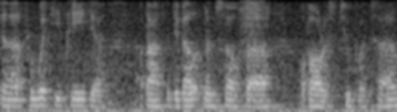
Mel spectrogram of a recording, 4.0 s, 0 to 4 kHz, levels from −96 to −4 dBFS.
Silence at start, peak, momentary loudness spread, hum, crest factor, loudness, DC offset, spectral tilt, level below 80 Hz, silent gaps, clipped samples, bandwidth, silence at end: 0 s; -16 dBFS; 7 LU; none; 16 dB; -33 LUFS; under 0.1%; -6.5 dB/octave; -48 dBFS; none; under 0.1%; 4 kHz; 0 s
